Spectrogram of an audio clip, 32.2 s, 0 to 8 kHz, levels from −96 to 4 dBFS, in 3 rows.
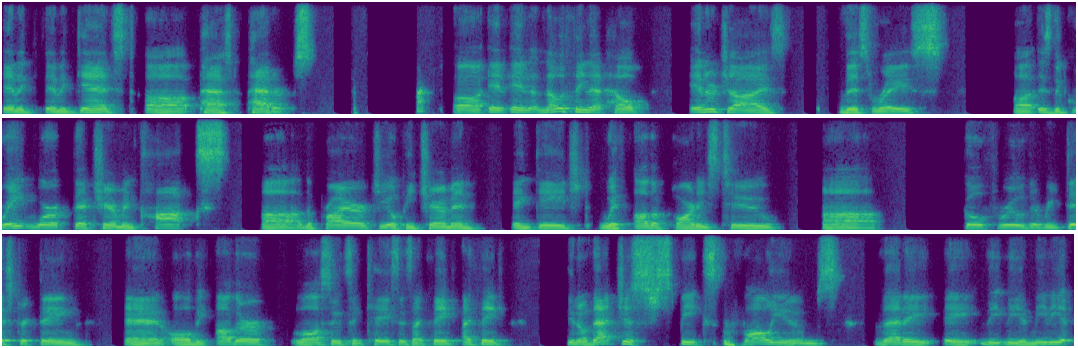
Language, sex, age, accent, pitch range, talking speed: English, male, 40-59, American, 115-135 Hz, 115 wpm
